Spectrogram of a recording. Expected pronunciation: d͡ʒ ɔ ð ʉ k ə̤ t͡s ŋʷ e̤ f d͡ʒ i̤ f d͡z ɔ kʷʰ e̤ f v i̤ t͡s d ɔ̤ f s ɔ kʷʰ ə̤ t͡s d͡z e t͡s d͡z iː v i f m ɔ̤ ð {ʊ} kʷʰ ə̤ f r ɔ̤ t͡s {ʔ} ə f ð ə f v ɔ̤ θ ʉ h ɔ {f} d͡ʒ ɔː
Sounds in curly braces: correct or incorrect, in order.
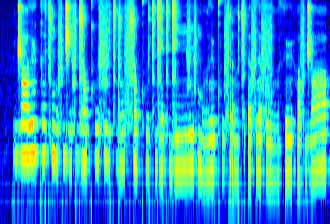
incorrect: ʉ, correct, correct

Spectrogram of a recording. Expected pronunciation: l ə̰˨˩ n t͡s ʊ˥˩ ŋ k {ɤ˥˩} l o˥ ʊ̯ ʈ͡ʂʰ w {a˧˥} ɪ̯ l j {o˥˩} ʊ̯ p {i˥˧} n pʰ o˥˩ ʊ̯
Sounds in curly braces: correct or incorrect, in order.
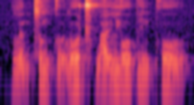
incorrect: ɤ̰˨˩, correct, incorrect: o˥, correct

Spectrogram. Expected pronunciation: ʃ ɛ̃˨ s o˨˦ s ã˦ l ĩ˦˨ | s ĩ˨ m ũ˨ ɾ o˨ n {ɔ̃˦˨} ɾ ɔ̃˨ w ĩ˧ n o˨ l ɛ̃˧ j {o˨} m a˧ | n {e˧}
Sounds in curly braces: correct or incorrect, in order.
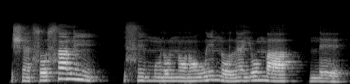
incorrect: ɔ̃˨, incorrect: o˦, incorrect: e˨

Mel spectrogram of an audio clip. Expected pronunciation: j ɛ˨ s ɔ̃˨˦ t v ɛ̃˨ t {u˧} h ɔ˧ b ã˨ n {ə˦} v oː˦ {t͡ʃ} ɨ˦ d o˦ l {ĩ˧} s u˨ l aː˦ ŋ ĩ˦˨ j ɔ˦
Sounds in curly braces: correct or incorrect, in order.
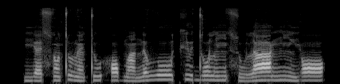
correct, correct, correct, incorrect: ĩ˦

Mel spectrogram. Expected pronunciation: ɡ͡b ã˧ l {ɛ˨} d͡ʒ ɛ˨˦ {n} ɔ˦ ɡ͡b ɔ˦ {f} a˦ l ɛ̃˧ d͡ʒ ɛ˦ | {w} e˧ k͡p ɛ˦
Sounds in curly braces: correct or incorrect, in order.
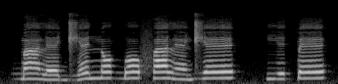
correct, correct, correct, incorrect: j

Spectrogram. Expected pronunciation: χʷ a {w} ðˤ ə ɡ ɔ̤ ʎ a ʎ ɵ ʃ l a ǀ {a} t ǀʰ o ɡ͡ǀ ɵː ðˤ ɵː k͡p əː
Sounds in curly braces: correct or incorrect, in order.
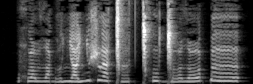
correct, incorrect: a̤

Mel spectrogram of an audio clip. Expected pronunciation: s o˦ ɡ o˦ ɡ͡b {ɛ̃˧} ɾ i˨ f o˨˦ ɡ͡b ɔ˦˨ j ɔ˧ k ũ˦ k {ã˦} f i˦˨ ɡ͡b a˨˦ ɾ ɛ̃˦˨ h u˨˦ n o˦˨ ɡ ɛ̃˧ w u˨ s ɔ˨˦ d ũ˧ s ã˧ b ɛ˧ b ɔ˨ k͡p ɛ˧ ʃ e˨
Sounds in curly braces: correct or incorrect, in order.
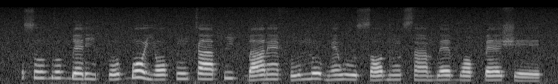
incorrect: ɛ˧, incorrect: a˦

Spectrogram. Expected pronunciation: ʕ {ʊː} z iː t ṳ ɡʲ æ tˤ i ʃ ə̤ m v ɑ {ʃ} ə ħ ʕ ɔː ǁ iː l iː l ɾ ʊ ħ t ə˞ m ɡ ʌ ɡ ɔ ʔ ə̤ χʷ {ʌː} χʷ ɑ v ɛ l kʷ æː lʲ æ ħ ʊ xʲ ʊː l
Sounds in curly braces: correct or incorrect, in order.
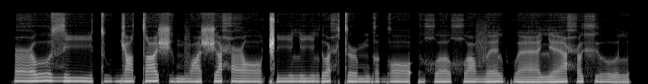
correct, correct, correct

